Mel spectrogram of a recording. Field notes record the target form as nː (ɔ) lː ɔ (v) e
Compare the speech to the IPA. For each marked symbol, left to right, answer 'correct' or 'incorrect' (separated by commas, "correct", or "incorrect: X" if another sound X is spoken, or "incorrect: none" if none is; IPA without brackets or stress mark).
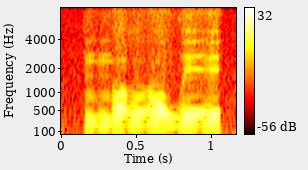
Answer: correct, incorrect: w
